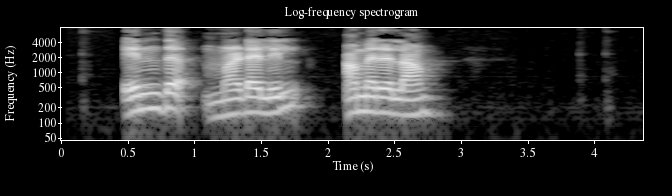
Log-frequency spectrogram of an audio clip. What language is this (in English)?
Tamil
